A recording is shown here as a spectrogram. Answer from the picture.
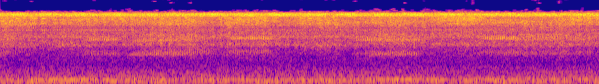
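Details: Summer dusk chorus of male cicadas in Georgia, USA, calling to attract females: a steady, shrill hiss-like drone that holds level throughout, with faint rhythmic lower chirps surfacing now and then.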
